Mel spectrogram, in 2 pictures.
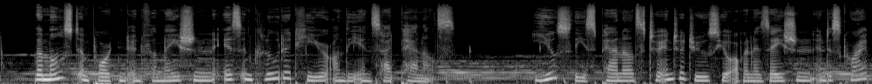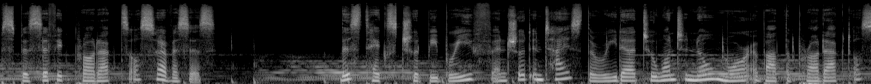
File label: Engish description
